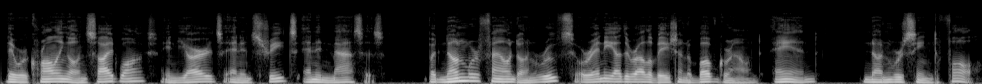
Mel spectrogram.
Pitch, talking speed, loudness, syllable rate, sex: 115 Hz, 185 wpm, -19 LUFS, 5.2 syllables/s, male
